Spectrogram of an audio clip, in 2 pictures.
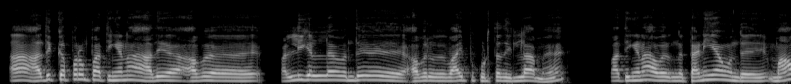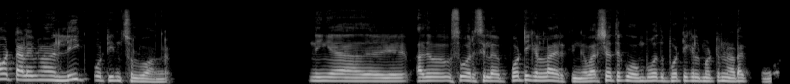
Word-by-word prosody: ஆ - - +3 0.2
அதுக்கப்புறம் 220 +3 -1
பாத்தீங்கன்னா, 200 0 +1 0.2
அது 185 +3 +2 0.3
அவு 175 +3 0 0.7
பள்ளிகள்ல 205 +4 +1
வந்து, 195 +1 +1 0.5
அவரு 175 +2 0 0.2
வாய்ப்பு 175 +1 -1
குடுத்தது 165 +1 0
இல்லாம 170 -5 +1 0.7
பாத்தீங்கன்னா, 180 +4 0
அவர் 180 -1 +2
இந்த 170 -2 -1
தனியா 210 +6 +1
வந்து 165 -3 +2 0.3
மாவட்ட 235 +2 +2
அளவிலான 205 -1 +1
லீக் 235 0 -2
போட்டின்னு 180 -2 -3
சொல்லுவாங்க. 135 -5 -1 1.5
நீங்க 170 0 0 0.3
அது 155 - +1 0.5
அது 170 - +2 0.4
ஒரு 170 - 0
சில 170 -1 +2 0.2
போட்டிகள்லாம் 180 -2 +2
இருக்குங்க. 140 0 -1
வருஷத்துக்கு 180 +4 +1
9 165 +1 0
போட்டிகள் 170 -1 0
மட்டும் 165 +1 0
நடக்கும். 145 - -4
175 Hz, 125 wpm, -23 LUFS, 165-200 Hz, 1.5 s, ஆ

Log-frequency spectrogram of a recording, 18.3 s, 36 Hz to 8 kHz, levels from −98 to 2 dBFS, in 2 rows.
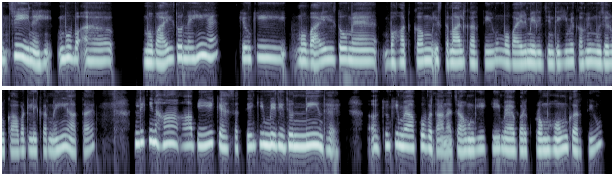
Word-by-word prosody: जी, 240 +2 +3
नहीं 160 -2 +1 0.2
मोब 220 -2 +3
अ, 185 0 -3 0.5
मोबाइल 170 +2 +2
तो 230 +1 +2
नहीं 225 +5 +4
है 240 +4 -1 0.3
क्योंकि 220 0 -1 0.2
मोबाइल 180 +3 0
तो 205 -1 +3
मैं 185 -2 +1 0.2
बहुत 175 0 -3
कम 185 +1 +1
इस्तेमाल 170 -3 0
करती 165 -1 -5
हूँ। 180 +3 -4
मोबाइल 160 -1 -1
मेरी 165 -1 +2
ज़िंदगी 160 +1 -3
में 175 0 0
कभी 170 +3 -1
मुझे 165 -2 +1
रुकावट 160 +1 -6
लेकर 165 0 -5
नहीं 175 +7 0
आता 160 -2 -6
है। 185 +6 -9 0.6
लेकिन 285 +3 +4
हाँ, 255 0 0 0.2
आप 230 - -5
ये 235 +4 +3
कह 205 -4 +1
सकते 190 +2 -8
हैं 225 - -1
कि 250 +2 0
मेरी 230 -2 +6
जो - - +7
नींद 220 0 +6
है 165 -4 -8 0.5
अ, 205 - -3
क्योंकि 235 +1 -3
मैं 220 -2 +5
आपको 205 +2 -1
बताना 80 - -3
चाहूँगी 170 - -2
कि 185 0 -3
मैं 175 -2 +1
वर्क़ 165 -1 -2
फ्रॉम 170 0 +1
होम 175 +4 +3
करती 165 -4 -5
हूँ 235 +9 -7
185 Hz, 175 wpm, -22 LUFS, 165-220 Hz, 0.6 s, जो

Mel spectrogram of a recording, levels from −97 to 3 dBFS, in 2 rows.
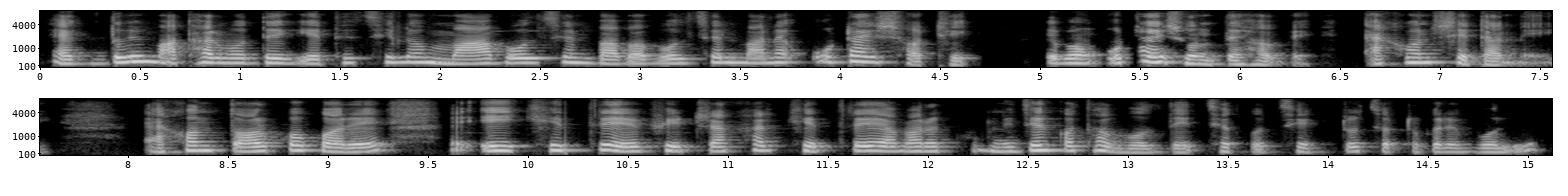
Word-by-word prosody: একদমই 175 +9 +3
মাথার 210 +3 +2
মধ্যে 205 0 +1
গেঁথে 175 +4 -2
ছিল 230 -1 -1 0.3
মা 175 0 +5 0.2
বলছেন, 205 +2 +2
বাবা 170 - +2
বলছেন 190 +4 -1
মানে 220 0 +1 0.2
ওটাই 240 +1 +3
সঠিক 135 +1 -5 0.4
এবং 195 0 +4 0.2
ওটাই 240 +3 +4
শুনতে 165 -2 +1
হবে। 135 +2 -5 0.4
এখন 220 +5 +1
সেটা - - +1
নেই। - - -14 0.6
এখন 220 -1 +2 0.2
তর্ক 195 +2 +3 0.2
করে। 170 -1 +4 0.5
এ - - -6 0.2
এই 215 - +6
ক্ষেত্রে, 230 +1 +2 0.2
ফিট 200 -2 0
রাখার 190 +3 -2
ক্ষেত্রে 205 0 -1 0.2
আমার 190 0 0 0.2
ক - - -45 0.2
নিজের 205 +5 +3
কথা 210 +1 -1
বলতে 150 +1 -6
ইচ্ছা 180 - -6
করছে। 205 0 -10
একটু 165 +2 -12
ছোট্ট - - -6
করে 165 -1 -2
বলি। 160 +7 -3
195 Hz, 155 wpm, -24 LUFS, 175-220 Hz, 0.6 s, এই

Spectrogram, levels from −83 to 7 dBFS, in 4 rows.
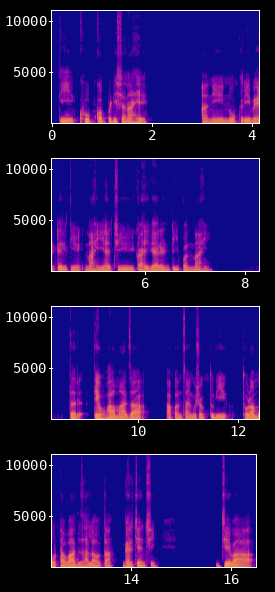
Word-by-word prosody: की 120 +1 +2
खूप 140 -1 +1
कॉम्पिटिशन 115 -2 +1
आहे. 105 0 +1 1.1
आणि 110 +2 -1
नोकरी 110 +2 0
भेटेल 110 +1 0
की 115 -1 -4
नाही 110 0 -2
याची 115 +1 -1
काही 110 0 0
गॅरंटीपण 105 0 -2
नाही. 100 +2 -5 1.3
तर 135 +1 +3 0.3
तेव्हा 135 +3 +5
माझा 135 +1 +3 0.6
आपण 115 +2 -1
सांगू 115 0 -1
शकतो 115 +2 -2
की 175 +1 +1 0.4
थोडा 130 -2 +6
मोठा 125 +2 +1
वाद 115 0 +4
झाला 105 -3 0
होता 100 -2 -2 0.3
घरच्यांशी. 110 -2 0 1.4
जेव्हा 115 +1 +4
115 Hz, 100 wpm, -24 LUFS, 110-120 Hz, 1.4 s, थोडा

